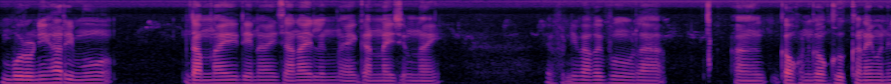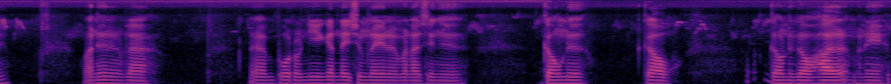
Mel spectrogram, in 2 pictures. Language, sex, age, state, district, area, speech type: Bodo, male, 18-30, Assam, Baksa, rural, spontaneous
